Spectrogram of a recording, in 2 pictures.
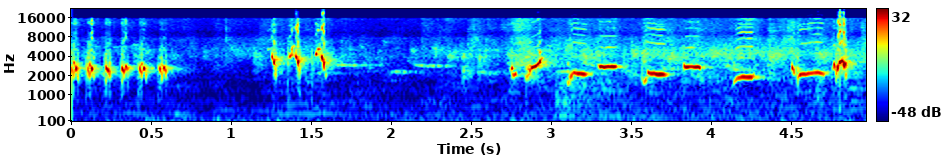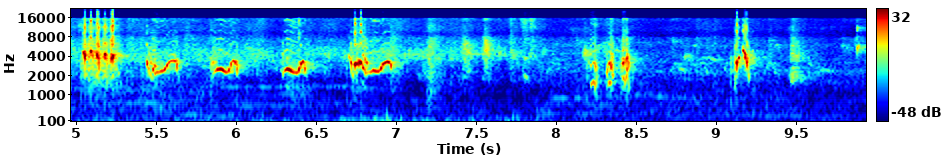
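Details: Loud, lively green leafbird song used as a lure to make a young spotted leafbird angry and combative: a long series of varied whistled and slurred notes, some rapid chatter, and faint background rustling.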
